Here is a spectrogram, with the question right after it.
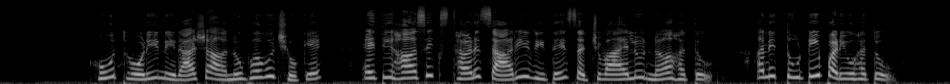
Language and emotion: Gujarati, sad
